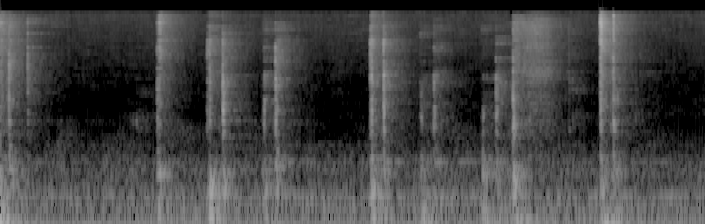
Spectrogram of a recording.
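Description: Keys on a computer keyboard clatter in quick irregular bursts as a username and password are entered, close and fairly quiet with short pauses between runs of taps.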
